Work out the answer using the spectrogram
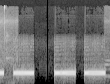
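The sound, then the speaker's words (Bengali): A landline telephone tone sounds while numbers from a phone directory are being called: a steady, loud, mid-pitched tone comes in a few long bursts separated by short silences, with no voices. “তুমি কি যতগুলো পাকরাশি আজ ডিরেক্টরিতে সবকটাতে phone করবে নাকি পঁচিশের মধ্যে দশ জন তো হয়ে গেল দেখা যাক”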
